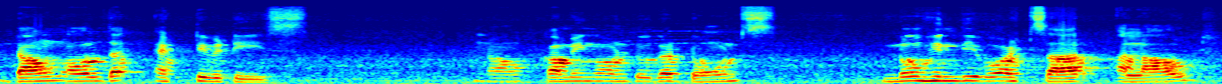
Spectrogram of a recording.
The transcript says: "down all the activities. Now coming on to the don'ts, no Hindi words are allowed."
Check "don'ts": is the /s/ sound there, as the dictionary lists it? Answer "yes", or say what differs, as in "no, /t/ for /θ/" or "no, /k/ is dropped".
yes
